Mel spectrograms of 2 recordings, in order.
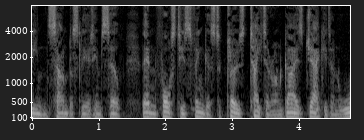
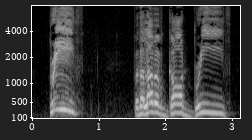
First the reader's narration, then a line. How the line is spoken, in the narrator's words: Tom shouted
